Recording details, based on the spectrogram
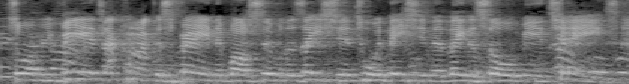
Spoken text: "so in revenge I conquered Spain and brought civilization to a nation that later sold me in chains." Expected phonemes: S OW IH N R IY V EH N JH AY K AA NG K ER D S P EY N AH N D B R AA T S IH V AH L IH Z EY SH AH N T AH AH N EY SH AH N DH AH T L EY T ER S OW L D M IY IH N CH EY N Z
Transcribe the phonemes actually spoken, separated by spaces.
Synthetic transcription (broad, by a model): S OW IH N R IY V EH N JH AY K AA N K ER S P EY AH N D B AA T S IH V AH L IH Z EY SH AH N T AH AH N EY SH AH N DH AH T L EY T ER S OW L D M IY IH N CH EY N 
